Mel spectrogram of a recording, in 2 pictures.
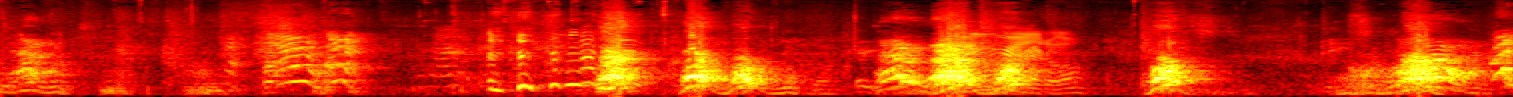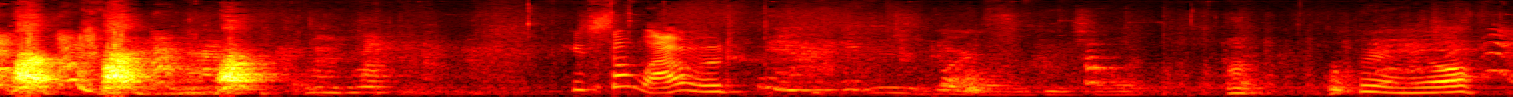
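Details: Dogs at play, a new puppy visiting on a weekend to play with a household trio; bursts of sharp, yappy barks clustered in the first nine seconds, softer whines and yips after, with people talking in the background.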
